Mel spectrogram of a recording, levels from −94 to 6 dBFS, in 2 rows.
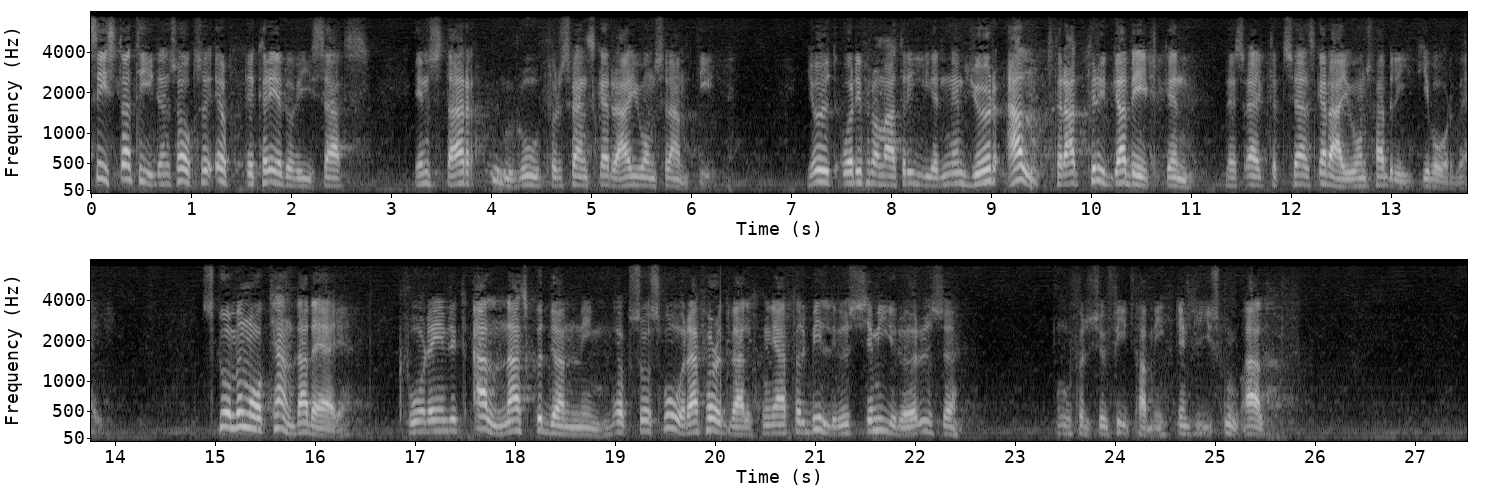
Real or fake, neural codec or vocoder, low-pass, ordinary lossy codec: fake; codec, 24 kHz, 0.9 kbps, WavTokenizer, medium speech release version 1; 7.2 kHz; none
